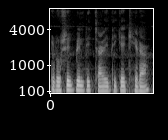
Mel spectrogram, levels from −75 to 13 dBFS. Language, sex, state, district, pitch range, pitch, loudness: Bengali, male, West Bengal, Cooch Behar, 110-120 Hz, 115 Hz, -18 LUFS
